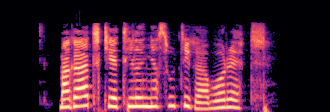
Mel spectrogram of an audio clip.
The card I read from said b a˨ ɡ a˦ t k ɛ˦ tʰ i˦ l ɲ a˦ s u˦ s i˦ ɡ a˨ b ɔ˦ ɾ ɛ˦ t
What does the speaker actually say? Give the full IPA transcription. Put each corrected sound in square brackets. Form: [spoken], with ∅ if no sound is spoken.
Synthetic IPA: [m] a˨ ɡ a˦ t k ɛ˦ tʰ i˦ l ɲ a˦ s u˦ [t] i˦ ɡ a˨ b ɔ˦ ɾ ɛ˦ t

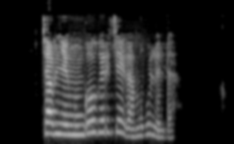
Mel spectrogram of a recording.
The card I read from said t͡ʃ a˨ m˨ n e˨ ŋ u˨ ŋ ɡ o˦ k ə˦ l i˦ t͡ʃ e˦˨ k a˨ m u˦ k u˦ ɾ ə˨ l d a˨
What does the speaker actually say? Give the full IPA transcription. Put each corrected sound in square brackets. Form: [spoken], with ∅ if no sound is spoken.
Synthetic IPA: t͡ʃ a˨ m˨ [ɲ] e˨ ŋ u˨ ŋ ɡ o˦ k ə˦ [ɾ] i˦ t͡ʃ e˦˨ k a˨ m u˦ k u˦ [l] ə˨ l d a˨

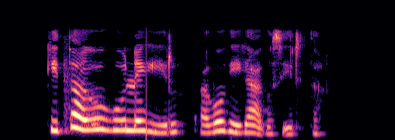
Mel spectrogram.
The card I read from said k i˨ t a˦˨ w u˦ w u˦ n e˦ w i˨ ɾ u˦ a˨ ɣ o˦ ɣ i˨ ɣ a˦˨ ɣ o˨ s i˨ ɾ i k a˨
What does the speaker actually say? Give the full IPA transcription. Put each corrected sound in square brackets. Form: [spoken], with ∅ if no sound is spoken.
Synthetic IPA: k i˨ t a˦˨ [ɣ] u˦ [ɣ] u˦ n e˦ [ɣ] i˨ ɾ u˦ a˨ ɣ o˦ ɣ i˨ ɣ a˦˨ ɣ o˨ s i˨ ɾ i [t] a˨

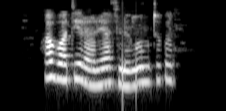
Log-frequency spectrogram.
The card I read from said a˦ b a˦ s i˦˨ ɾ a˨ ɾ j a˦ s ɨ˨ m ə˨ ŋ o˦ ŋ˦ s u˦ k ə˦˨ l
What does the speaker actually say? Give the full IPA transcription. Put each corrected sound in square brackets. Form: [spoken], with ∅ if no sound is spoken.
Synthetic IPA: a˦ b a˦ [t] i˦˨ ɾ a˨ ɾ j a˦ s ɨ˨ [n] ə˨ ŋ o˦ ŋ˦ [t] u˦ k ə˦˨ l

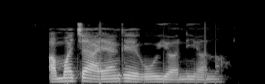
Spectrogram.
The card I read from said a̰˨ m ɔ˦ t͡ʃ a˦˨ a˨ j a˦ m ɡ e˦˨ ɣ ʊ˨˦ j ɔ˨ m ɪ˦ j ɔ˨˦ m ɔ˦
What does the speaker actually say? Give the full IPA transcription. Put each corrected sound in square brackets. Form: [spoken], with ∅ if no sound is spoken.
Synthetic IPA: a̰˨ m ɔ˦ t͡ʃ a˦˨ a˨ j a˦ [ŋ] ɡ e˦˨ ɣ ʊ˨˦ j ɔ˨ [n] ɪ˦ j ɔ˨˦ [n] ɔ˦

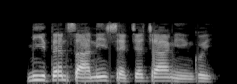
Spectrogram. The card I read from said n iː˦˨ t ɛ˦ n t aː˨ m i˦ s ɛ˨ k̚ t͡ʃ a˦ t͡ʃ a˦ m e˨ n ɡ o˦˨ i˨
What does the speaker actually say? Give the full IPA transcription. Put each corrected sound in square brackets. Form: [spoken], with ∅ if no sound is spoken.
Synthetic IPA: [m] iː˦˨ t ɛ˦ n [s] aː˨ [n] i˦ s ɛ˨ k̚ t͡ʃ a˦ t͡ʃ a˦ [ŋ] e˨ [ŋ] ɡ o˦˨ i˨

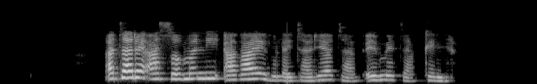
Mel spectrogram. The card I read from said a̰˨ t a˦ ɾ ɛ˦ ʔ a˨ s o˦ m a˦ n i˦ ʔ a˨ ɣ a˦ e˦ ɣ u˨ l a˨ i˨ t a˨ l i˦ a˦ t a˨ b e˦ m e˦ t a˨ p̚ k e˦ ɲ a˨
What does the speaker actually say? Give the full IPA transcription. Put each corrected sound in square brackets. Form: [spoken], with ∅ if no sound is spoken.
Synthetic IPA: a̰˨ t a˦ ɾ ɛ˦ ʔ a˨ s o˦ m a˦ n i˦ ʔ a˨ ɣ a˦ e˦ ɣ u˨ l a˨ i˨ t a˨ [ɾ] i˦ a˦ t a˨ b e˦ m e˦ t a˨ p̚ k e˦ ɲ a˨

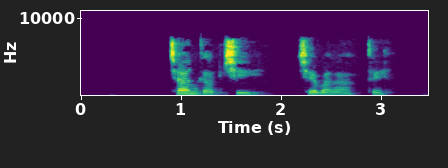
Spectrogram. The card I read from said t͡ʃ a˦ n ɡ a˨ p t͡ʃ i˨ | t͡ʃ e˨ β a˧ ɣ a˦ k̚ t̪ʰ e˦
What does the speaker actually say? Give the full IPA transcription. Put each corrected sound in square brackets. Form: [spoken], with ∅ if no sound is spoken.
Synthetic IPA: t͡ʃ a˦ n ɡ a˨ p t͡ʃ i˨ | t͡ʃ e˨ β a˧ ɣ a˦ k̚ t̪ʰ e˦

